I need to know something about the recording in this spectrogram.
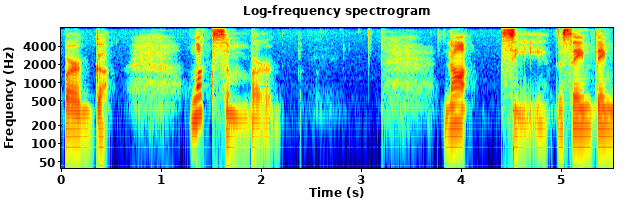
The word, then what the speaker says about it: Nazi: The same thing with the T. The tongue goes to the T position, not, but not. Nazi. And I put this here to remind you that it just sounds like Nazi.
